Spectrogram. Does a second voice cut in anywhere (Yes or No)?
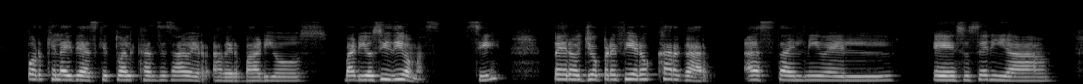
No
